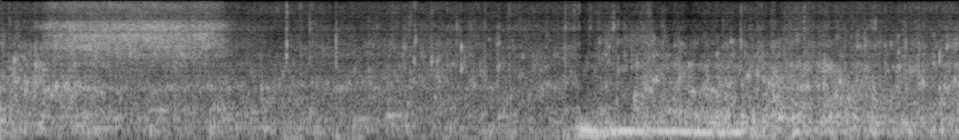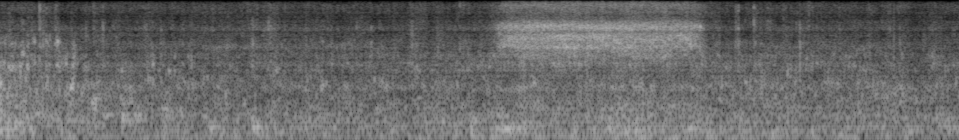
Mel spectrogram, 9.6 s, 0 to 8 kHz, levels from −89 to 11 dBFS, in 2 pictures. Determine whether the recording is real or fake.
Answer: fake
